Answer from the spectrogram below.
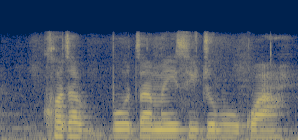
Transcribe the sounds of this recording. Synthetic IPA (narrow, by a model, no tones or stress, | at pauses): kʰɔt͡sabʊt͡sʼamaisid͡ʒobʊkwa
